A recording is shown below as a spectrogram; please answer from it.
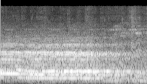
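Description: Noha, a Shia mourning lament, sung by a male reciter through a microphone: one long held note that dips slightly in pitch and fades near the end.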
